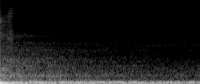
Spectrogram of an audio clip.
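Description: Trailer sound design: a deep low rumble dying away slowly after a boom hit, with the music cut off just as it starts.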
